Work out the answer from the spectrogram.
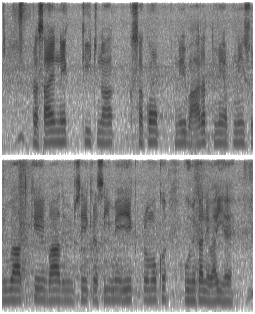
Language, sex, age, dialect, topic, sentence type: Hindi, male, 25-30, Kanauji Braj Bhasha, agriculture, statement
